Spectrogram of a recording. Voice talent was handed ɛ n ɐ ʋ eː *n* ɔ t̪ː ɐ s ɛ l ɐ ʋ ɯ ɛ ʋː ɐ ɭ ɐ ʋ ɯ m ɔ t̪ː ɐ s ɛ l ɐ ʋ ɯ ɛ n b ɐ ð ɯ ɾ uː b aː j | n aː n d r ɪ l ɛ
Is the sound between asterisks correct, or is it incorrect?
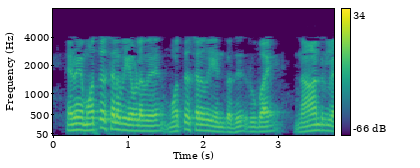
incorrect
